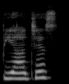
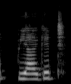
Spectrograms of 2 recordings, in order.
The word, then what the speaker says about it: Piaget: सो cognitive development और पियाजेस theory. पियाजे, यहाँ पे पियागेट और पाइगेट मत बोलिएगा, ये पाइगेट नहीं है, पियाजे। टी प्रोनाउंस नहीं होगा, पियाजे।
